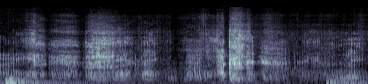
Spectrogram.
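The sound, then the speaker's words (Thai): A jaguar roars in a series of harsh, rasping bursts, loud, the calls pulsing unevenly with a deep rumble underneath and brief gaps between them. “แต่สล็อตเองเนี่ยก็ตกเป็นหนึ่งในเมนูอาหารของเสือจากกัว”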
